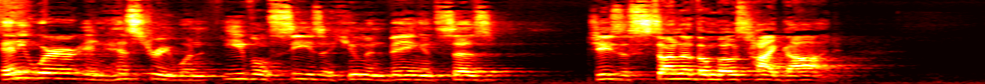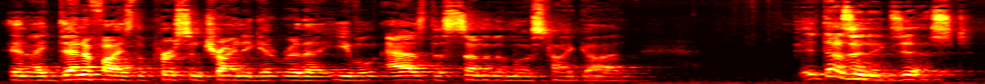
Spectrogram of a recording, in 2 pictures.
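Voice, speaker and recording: A man's voice: on the high side, fairly even intonation, normal speed, darkish tone, echoey room, low-quality recording. A man preaching a sermon as pastor, talking in a loose, conversational way with many fillers and restarts.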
